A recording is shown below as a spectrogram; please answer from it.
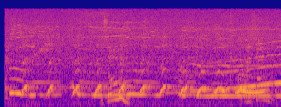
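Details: Monkeys in Thailand give loud, tonal screams that swoop upward and fall back, repeated in a quick, overlapping chorus.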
